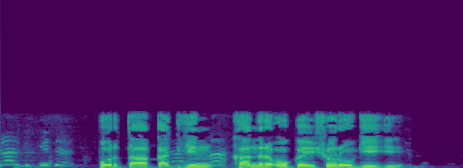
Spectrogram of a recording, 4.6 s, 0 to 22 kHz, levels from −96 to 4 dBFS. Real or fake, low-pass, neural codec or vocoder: real; 7.2 kHz; none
